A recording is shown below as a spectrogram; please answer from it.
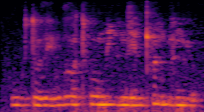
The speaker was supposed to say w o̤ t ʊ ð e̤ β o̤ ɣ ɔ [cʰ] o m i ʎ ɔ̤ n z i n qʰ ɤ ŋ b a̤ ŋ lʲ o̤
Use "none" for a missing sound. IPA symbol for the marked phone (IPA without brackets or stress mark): tʰ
